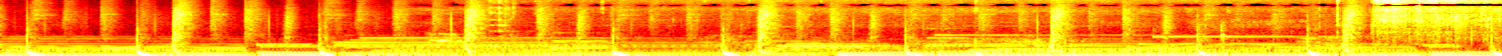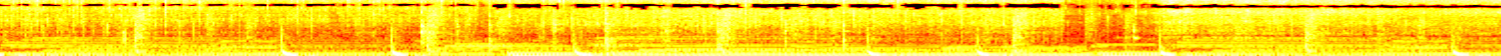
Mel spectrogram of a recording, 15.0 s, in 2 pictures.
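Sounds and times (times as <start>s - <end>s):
background music with beat: 0.0s - 15.0s
spices sizzling in hot oil: 6.8s - 15.0s.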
